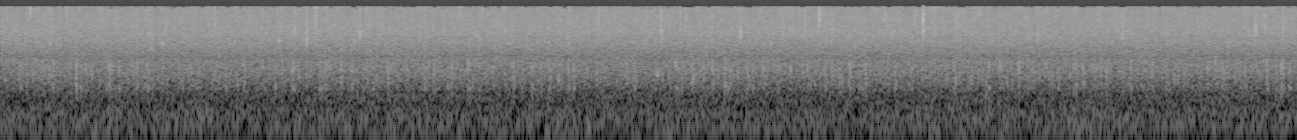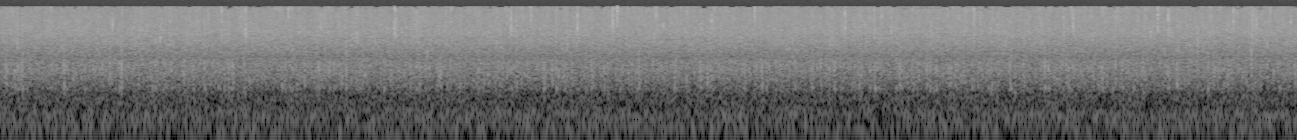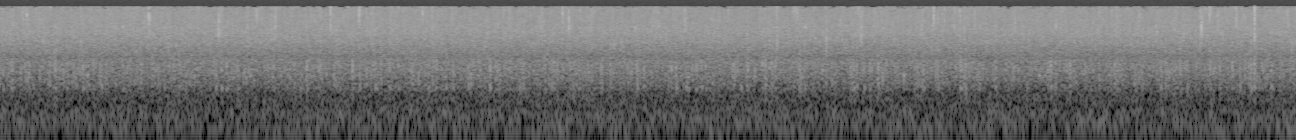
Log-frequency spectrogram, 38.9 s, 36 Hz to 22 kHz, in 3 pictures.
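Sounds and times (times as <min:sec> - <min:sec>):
steady rain falling: 0:00.0 - 0:38.9.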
